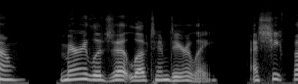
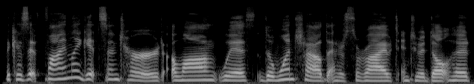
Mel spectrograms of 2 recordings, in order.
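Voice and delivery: ordinary talk, nothing marked

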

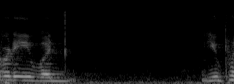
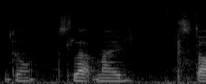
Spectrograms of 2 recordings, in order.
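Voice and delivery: trailing off; 3 semitones lower, 9 dB quieter, slower than usual. Real, not acted. First take, later repeated as clarification.

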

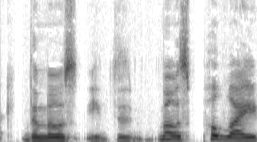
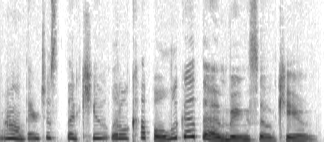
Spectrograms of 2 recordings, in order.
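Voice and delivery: high-pitched mock swoon, slowing down; cooing retold gush; 6 semitones higher than usual. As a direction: gush over an adorable little couple. Gushing over couple in retold thought.

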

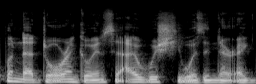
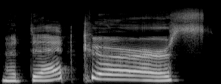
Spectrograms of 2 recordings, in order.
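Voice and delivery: ominous doom voice; 12 semitones higher, much slower than usual. Pretend. Ominous quip after Crazy Ralph.

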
